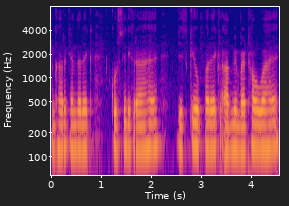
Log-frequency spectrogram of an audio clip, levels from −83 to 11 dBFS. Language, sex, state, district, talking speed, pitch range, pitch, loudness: Hindi, male, Jharkhand, Garhwa, 195 wpm, 125-130 Hz, 130 Hz, -16 LUFS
